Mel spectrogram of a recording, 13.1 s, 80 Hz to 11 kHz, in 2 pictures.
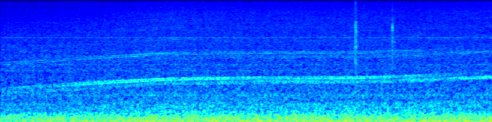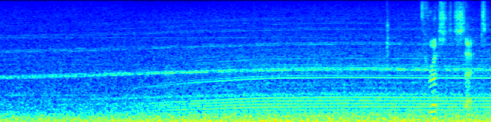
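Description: Airliner engines in the Prepar3D flight simulator spool up for takeoff, a steady loud roar with whining tones that rise and climb in pitch, ending in a few clicks.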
